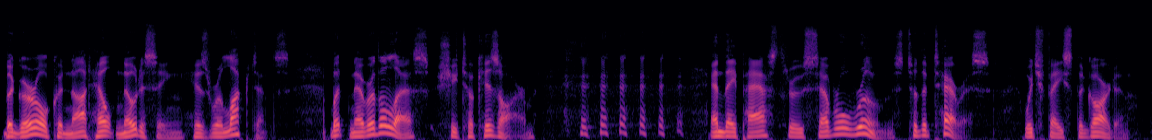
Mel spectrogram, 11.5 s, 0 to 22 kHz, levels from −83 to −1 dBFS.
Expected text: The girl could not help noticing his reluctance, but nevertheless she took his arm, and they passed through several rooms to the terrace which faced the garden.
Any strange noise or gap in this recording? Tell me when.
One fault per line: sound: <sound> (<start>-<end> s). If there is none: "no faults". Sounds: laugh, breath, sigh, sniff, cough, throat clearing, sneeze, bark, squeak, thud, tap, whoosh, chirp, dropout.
sound: laugh (5.6-6.9 s)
